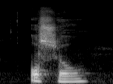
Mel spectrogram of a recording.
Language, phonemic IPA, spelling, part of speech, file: Dutch, /ˈɔ.soː/, osso, noun, Nl-osso.ogg
- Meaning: house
